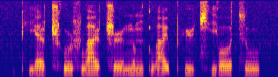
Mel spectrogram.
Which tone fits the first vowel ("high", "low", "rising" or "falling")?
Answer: rising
